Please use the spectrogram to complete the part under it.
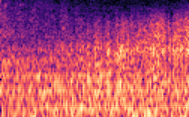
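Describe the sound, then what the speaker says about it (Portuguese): A cannon shell bursting on a D-Day beach under German fire, a loud, dense, sustained rumble filling the whole moment. "Os alemães disparavam balas de canhão a cada minuto nos soldados da praia."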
